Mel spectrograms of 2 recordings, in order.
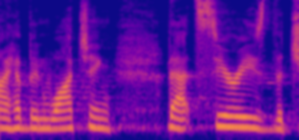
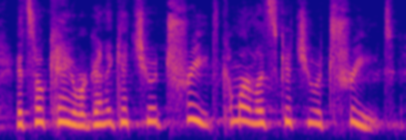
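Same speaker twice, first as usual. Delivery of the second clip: put-on higher, quick coaxing to a crying child; soothing mom; 7 semitones higher than usual. Mother soothing her screaming little boy with a quick coaxing tone. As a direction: coax the little boy into calm with a treat.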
